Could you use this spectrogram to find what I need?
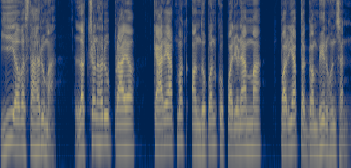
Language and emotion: Nepali, neutral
